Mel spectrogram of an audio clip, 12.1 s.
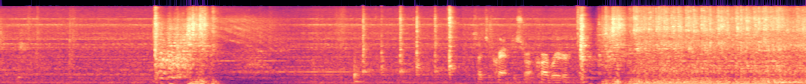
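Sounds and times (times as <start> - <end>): car engine running: 8.9 - 12.0.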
